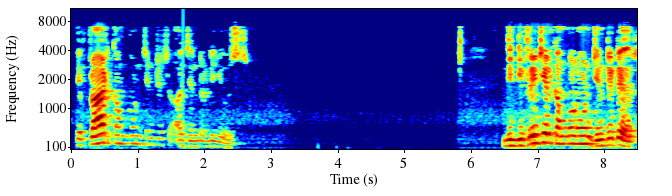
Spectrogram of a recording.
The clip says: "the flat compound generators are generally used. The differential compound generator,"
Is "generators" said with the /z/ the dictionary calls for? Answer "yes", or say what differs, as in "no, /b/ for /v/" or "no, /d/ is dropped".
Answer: no, /z/ is dropped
